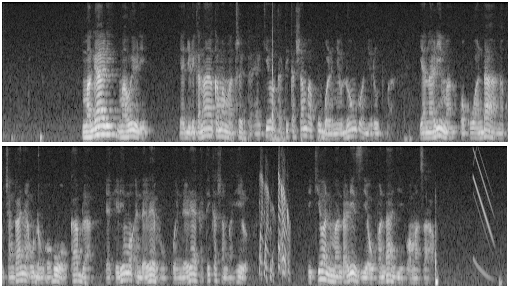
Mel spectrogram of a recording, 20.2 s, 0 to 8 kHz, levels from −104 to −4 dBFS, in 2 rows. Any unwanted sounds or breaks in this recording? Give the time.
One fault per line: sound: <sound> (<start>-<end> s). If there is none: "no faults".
sound: chirp (15.3-15.9 s)
sound: chirp (19.5-20.0 s)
